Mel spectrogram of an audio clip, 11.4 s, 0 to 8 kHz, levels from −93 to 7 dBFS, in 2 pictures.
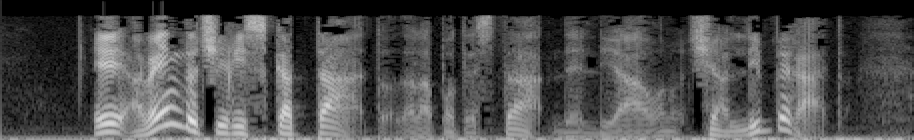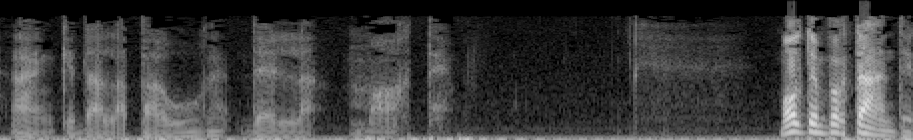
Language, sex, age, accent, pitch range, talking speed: Italian, male, 40-59, native, 85-140 Hz, 90 wpm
